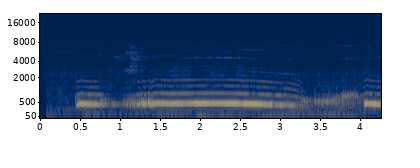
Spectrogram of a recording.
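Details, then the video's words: Pelung-style Barbary dove song, clear and long, suited as a training recording for other doves: one drawn-out steady coo lasting about two and a half seconds that sags at the end, then short rough notes and the start of another coo. "Suara Puter Pelung Gacor Panjang Jernih Cocok Buat Masteran Puter Auto Gacor"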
